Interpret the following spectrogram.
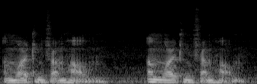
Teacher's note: a minha entonação meio que cai na última palavra, e eu tô falando assim lá na última palavra, eu tô falando home, home, home, no lugar de home, assim. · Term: efeito pipoca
